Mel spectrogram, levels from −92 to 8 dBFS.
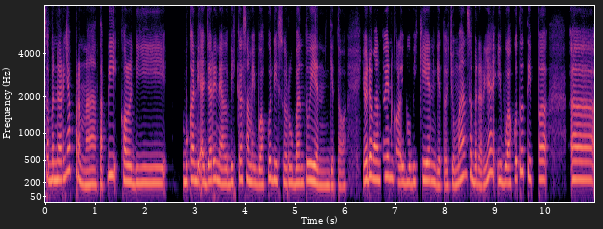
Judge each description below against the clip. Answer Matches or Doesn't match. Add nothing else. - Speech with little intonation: Doesn't match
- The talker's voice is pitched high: Matches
